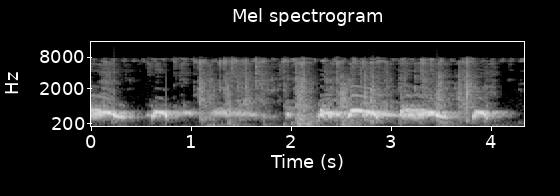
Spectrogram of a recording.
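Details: Spotted dove, leopard type, giving loud, steady coo phrases while walking: hoarse, slightly slurred notes run almost unbroken, with a short break near the middle and a falling final note.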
